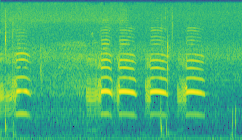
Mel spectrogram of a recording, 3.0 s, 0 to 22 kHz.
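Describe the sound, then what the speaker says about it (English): Geese in the video game 7 Days to Die honk in a series of five or six nasal calls in quick succession, fairly clear against a quiet background. "Man, we got a lot of freaking geese kicking around"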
